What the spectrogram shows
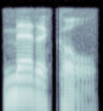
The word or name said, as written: medical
